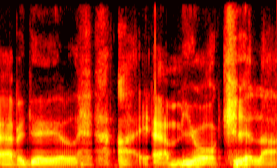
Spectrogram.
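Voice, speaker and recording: At a very slow pace, a man performs in a put-on character voice. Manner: menacing.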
